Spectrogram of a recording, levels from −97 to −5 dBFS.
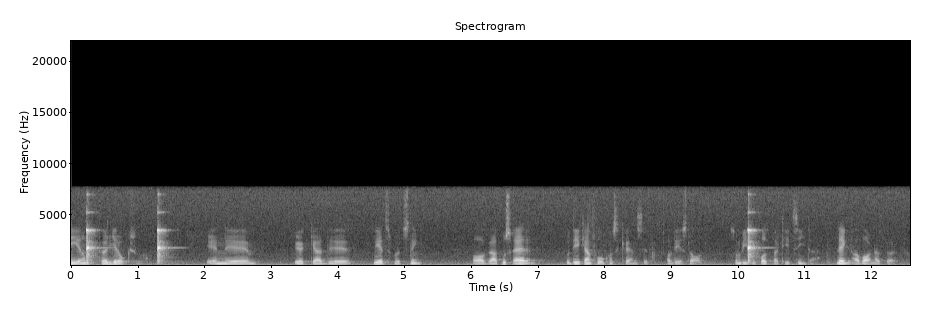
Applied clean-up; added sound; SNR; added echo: none; Bowed string instrument; -3 dB; none.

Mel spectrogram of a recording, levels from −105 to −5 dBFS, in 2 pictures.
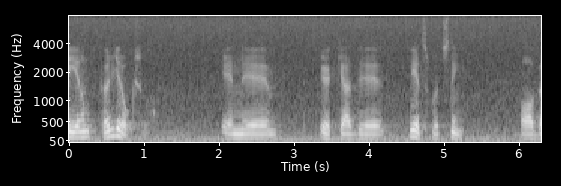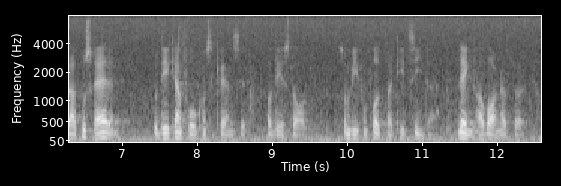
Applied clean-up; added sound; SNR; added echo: none; none; none; none.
